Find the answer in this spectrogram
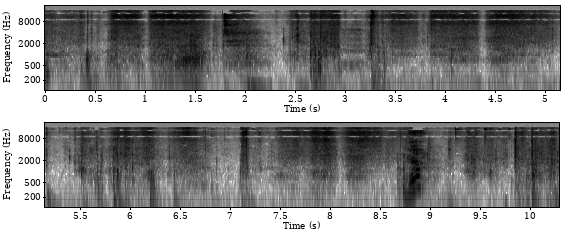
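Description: Stiff file folders and paper being handled: rustling as the cover is opened and the pages turned, with short knocks of the folder against the cutting mat.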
